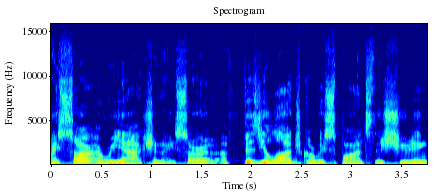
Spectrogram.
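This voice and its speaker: In a Boston accent, a man talks at medium pitch with ordinary pitch variation. The sound is dry and close, with no echo. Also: very clean recording, silent background. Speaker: former special forces medic, product maker. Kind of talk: casual chat. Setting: outdoors. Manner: fast talker; passionate.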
